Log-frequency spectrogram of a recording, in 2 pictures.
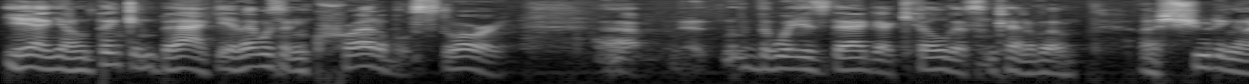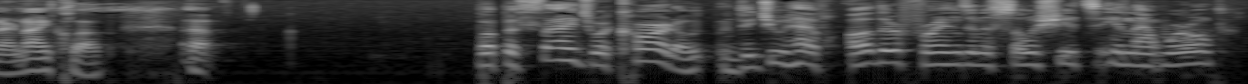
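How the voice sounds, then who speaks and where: A man hosting an interview podcast, asking questions in a relaxed way with frequent pauses and fillers. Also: on the high side. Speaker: podcast host, private investigator. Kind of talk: casual interview.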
